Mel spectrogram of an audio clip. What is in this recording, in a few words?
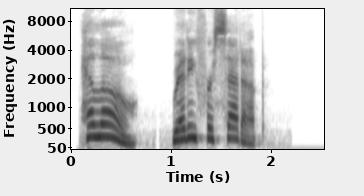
AMAZON ALEXA HELLO READY FOR SET UP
